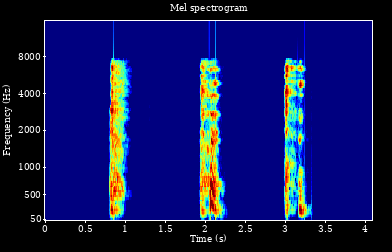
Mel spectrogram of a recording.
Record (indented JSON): {
  "three_cough_length": "4.1 s",
  "three_cough_amplitude": 28254,
  "three_cough_signal_mean_std_ratio": 0.23,
  "survey_phase": "beta (2021-08-13 to 2022-03-07)",
  "age": "45-64",
  "gender": "Female",
  "wearing_mask": "No",
  "symptom_none": true,
  "smoker_status": "Ex-smoker",
  "respiratory_condition_asthma": false,
  "respiratory_condition_other": false,
  "recruitment_source": "REACT",
  "submission_delay": "3 days",
  "covid_test_result": "Negative",
  "covid_test_method": "RT-qPCR",
  "influenza_a_test_result": "Negative",
  "influenza_b_test_result": "Negative"
}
